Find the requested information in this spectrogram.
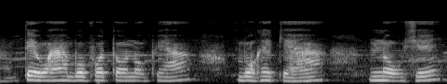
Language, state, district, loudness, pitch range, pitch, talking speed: Kokborok, Tripura, West Tripura, -18 LUFS, 175-190 Hz, 185 Hz, 145 wpm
